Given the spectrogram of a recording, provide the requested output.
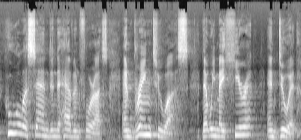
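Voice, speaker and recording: A man's voice: high-pitched, fairly bright tone. A man in his twenties teaching from the Bible in an informal sermon, conversational and self-deprecating, often restarting his phrases. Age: 20s. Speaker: preacher.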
